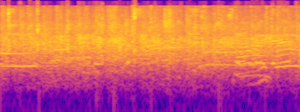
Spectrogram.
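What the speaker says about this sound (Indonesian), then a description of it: "Tepuk tangan buat beliau" Audience applause welcoming a guest speaker at an event, steady loud clapping with whoops and voices running through it.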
